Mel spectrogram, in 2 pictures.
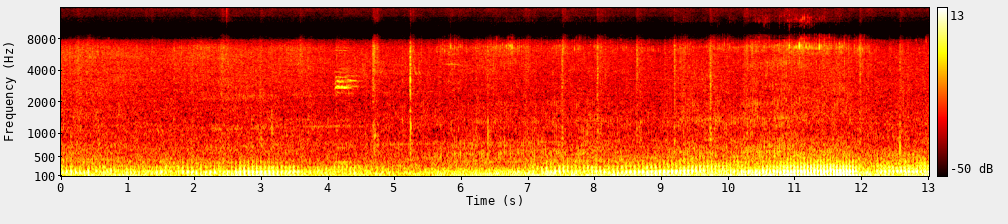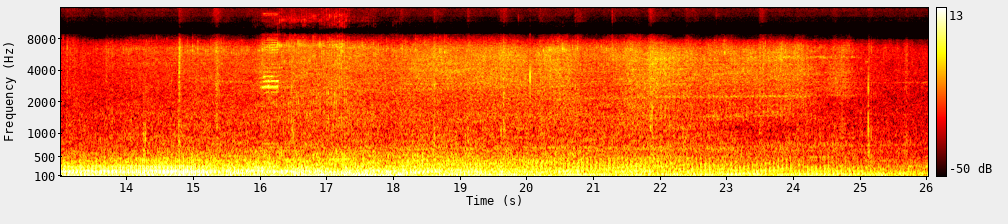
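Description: Low engine rumble of a motor vehicle. It swells to its loudest about twelve seconds in, drops suddenly, then slowly eases off.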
